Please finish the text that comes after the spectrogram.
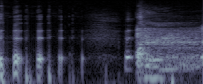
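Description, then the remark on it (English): A loud cough bursts out after a run of quick throaty clearing sounds, ending in a harsh, raspy rush of air that lingers for a moment. “Oh, big cough.”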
